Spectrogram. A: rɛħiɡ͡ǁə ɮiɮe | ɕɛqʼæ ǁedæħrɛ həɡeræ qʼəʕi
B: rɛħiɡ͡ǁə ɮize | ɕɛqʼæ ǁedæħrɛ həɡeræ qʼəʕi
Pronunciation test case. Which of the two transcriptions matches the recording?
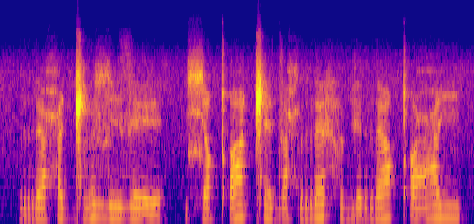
B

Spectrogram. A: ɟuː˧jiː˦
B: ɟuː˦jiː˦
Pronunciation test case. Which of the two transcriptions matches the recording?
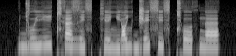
A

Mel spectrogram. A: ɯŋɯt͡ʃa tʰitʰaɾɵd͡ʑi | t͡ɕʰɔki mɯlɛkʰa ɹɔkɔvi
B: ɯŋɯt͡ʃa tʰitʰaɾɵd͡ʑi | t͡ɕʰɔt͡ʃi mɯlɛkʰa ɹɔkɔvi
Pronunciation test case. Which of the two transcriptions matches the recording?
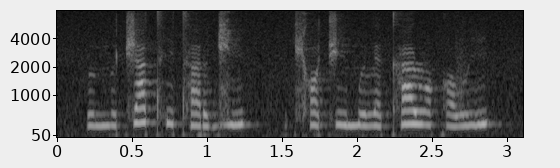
B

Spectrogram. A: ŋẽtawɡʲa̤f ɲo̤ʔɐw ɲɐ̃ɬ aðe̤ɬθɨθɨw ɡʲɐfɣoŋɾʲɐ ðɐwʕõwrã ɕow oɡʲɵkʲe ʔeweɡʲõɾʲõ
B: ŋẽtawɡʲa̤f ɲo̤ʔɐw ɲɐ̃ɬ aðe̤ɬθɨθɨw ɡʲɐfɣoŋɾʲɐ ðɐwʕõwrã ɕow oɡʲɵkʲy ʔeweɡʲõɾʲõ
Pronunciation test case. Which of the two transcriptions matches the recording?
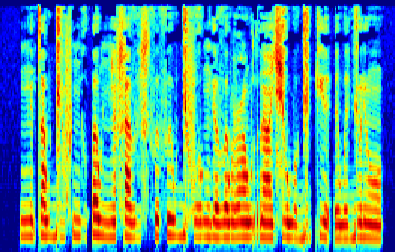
A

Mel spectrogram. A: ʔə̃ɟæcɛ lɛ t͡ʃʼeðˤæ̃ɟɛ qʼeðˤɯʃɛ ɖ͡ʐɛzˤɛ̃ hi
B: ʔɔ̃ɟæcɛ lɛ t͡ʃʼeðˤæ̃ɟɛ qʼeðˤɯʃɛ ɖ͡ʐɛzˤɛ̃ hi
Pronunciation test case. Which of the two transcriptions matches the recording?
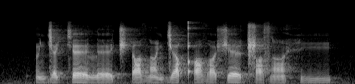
A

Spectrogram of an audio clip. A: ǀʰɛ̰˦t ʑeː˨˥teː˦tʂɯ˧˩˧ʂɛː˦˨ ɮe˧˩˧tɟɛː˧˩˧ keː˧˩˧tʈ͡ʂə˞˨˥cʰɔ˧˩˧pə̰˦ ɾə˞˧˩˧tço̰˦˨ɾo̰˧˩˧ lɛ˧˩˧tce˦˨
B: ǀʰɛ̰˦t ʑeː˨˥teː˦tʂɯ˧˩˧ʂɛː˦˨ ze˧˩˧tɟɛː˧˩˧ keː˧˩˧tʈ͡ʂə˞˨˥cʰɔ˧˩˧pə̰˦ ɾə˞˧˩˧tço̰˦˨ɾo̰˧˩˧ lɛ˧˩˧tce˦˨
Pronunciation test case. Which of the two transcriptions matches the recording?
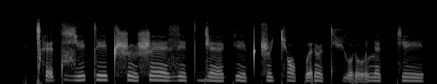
B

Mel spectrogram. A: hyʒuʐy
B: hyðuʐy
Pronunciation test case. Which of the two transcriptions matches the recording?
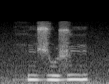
A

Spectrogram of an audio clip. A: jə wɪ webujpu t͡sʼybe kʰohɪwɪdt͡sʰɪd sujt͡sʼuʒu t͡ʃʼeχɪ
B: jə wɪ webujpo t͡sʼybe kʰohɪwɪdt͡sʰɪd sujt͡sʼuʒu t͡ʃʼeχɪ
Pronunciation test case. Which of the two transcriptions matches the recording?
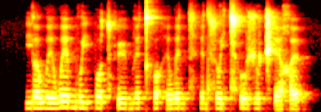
B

